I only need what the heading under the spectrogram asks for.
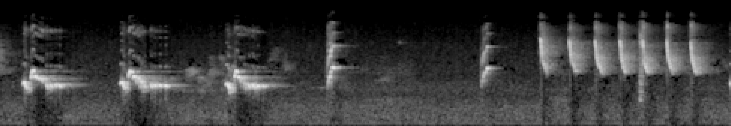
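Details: White-rumped shama from Medan singing: three rich warbled phrases with descending whistles, two sharp upward sweeps, then a rapid run of six high clipped notes.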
